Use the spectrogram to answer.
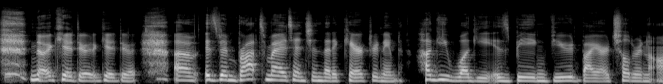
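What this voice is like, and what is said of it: Usual voice. Nothing is said of it.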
